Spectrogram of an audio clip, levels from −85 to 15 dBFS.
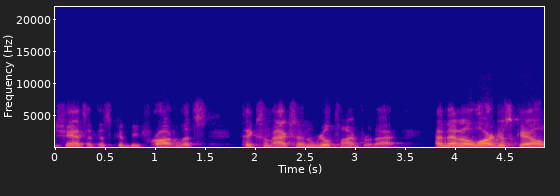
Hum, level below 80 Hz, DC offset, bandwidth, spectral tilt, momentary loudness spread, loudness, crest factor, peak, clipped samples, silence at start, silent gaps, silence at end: none; -74 dBFS; under 0.1%; 7.4 kHz; -6 dB/octave; 16 LU; -25 LUFS; 20 dB; -6 dBFS; under 0.1%; 0 s; none; 0 s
